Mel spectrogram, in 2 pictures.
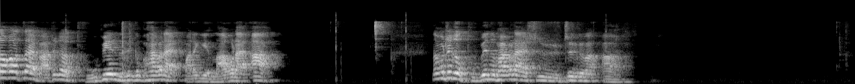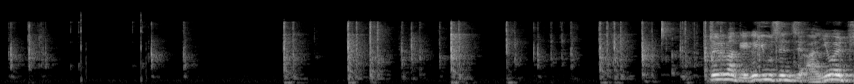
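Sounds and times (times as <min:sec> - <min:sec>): computer keyboard typing: 0:01.2 - 0:01.4, 0:08.4 - 0:10.6, 0:11.4 - 0:16.5.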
